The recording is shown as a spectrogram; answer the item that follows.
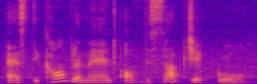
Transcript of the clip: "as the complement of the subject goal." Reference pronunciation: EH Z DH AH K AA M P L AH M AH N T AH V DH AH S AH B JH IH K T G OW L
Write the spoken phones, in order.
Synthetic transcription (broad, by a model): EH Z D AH K AA M P L AH M AH N T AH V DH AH S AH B JH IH K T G OW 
